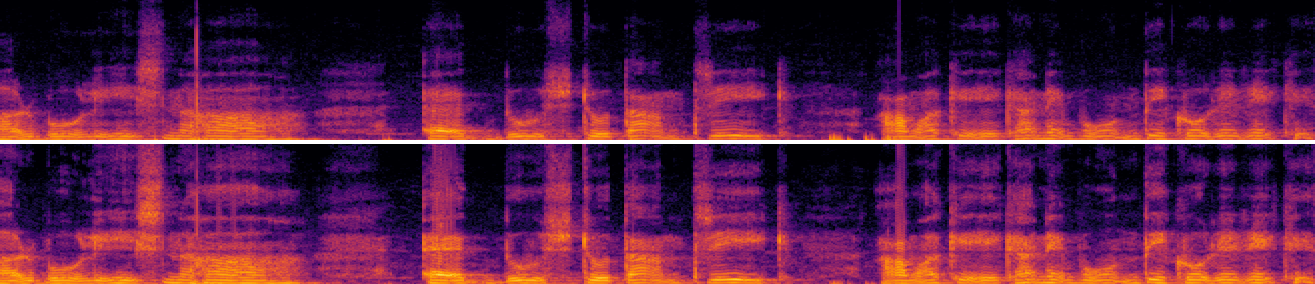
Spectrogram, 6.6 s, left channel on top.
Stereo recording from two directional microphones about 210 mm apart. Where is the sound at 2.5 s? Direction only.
25° right (ahead or behind).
